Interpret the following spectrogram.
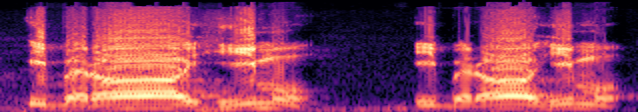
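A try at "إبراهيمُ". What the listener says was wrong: Salah Pak bacanya Pak. Salah bacanya. Panjang pendeknya antum salah. hanya pendek.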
